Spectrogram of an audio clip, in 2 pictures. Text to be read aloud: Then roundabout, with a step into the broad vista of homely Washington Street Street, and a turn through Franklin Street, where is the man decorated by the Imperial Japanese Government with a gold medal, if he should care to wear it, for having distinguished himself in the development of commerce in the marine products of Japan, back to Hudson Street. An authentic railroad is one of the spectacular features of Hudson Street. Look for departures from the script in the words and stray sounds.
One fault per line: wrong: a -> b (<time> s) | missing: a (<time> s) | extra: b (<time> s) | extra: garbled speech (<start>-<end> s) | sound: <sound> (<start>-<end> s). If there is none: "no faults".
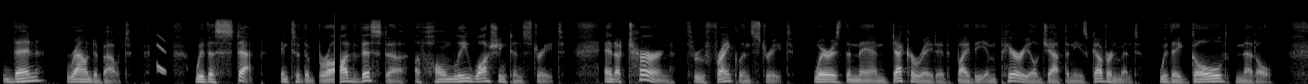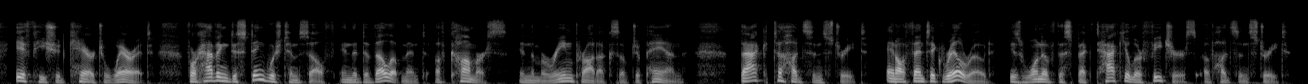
sound: chirp (1.6-1.7 s)
sound: dropout (3.3-3.4 s)
missing: Street (5.7 s)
